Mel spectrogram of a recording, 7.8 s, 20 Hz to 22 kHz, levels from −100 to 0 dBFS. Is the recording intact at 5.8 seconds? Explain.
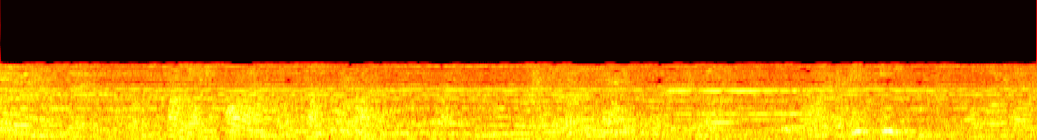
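No. At 5.8 s the sound is dull and smeared with a warbling, fizzy texture and nothing above 3.4 kHz, likely from heavy AAC compression at a bitrate around 16 kbps.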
